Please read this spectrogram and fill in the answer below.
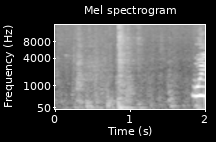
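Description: Soft rustling and a light knock as a man turns in a swivel office chair. Near the end he lets out a loud, drawn-out 'whee!' that slowly falls in pitch.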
